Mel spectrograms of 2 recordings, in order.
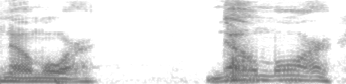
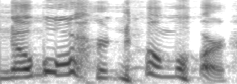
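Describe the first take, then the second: First: Much softer, lower hushed no more; quiet scripture echo. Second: High, loud laughing protest; insisting no more. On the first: People in Scripture refusing gifts, hushed and soft. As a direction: let it fall away reverently. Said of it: "where people said". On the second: Pastor to Facebook donors, laughing no more. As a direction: wave off the extra gifts with a laugh. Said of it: "I kept saying". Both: Retold or imitated.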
